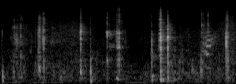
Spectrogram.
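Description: Close-miked eating: a quick, irregular run of wet mouth clicks and smacks from chewing soft cream-filled donuts and curry, with a steel spoon scraping in a ceramic curry bowl. The loudest cluster of clicks comes about a second and a half in.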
